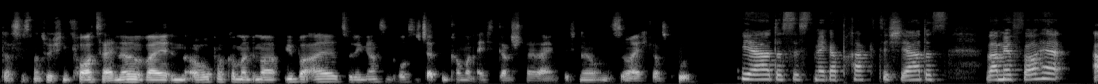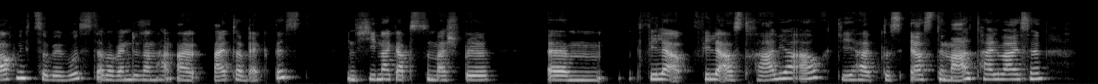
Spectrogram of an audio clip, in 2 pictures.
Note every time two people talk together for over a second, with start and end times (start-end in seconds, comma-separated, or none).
none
